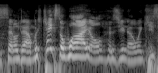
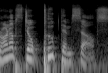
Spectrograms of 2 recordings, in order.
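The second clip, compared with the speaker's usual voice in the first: put-on sassy know-it-all child voice; 2 semitones lower, 5 dB quieter than usual. Retelling what a little girl said at circle time: imitating a sassy kid. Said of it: "Real sassy, by the way".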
